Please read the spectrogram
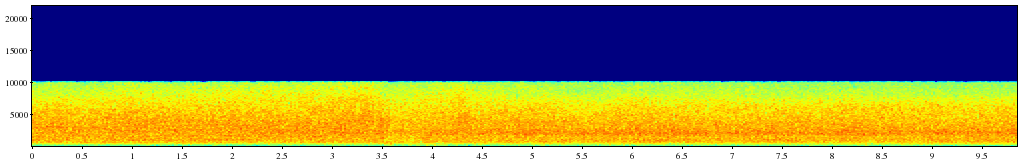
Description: Loud flow of water in a nearby stream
